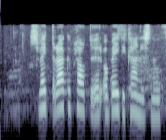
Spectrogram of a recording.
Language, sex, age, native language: Icelandic, female, 12, Icelandic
